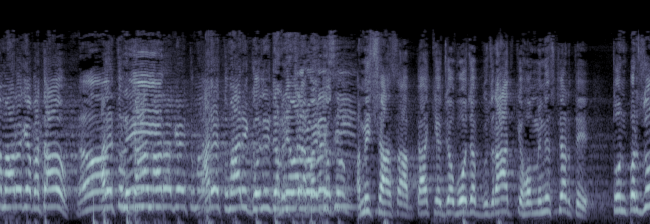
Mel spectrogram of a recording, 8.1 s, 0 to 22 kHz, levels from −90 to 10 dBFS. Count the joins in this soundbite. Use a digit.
2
